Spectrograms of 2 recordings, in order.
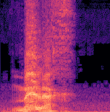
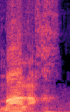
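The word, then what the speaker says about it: מלך: Y así hay muchas palabras como para Melaj, que es rey, ellos le dicen malaj en árabe.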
